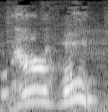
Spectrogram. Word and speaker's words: Terre Haute: And Terre Haute. It rhymes with both.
